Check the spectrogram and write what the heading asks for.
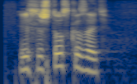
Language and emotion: Russian, neutral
